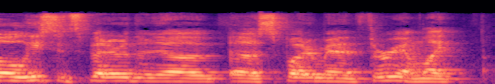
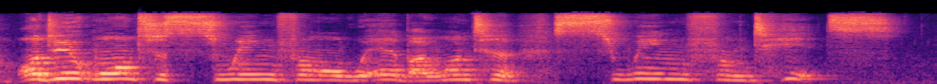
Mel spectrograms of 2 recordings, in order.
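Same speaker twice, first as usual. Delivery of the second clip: put-on Australian hipster accent, pitched up; 5 semitones higher, 3 dB quieter than usual. Imitating Andrew Garfield as an Australian hipster: Australian hipster voice. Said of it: "I can do an Australian hipster".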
